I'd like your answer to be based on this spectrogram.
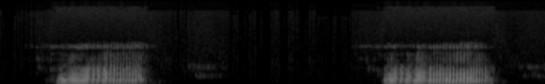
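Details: Two long, deep, rattling snores about three seconds apart in a quiet room; ordinary snoring.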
